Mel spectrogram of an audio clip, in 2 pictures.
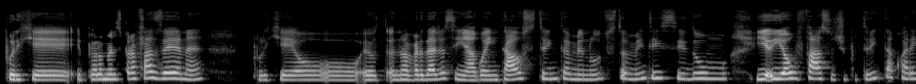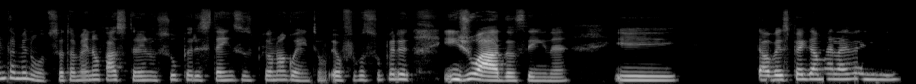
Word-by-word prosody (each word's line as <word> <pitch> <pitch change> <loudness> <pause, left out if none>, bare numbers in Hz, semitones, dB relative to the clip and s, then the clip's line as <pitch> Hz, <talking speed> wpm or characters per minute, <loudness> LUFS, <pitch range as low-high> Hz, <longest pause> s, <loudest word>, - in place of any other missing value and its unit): porque 215 -2 +3
pelo 230 0 +2
menos 235 0 +2
pra 265 +2 +1
fazer, 275 -1 +5
né. 235 +2 -2 0.5
Porque 210 0 -7
eu 210 -1 -2
eu 210 0 0
t 210 - -5
na 220 +1 +1
verdade, 225 +2 +3
assim, 265 -5 -1
aguentar 215 +3 +3
os 270 - -7
30 265 0 -2
minutos 230 +2 -4
também 255 +3 -2
tem 290 -1 0
sido 270 -2 -2
mu 255 -1 -4 0.3
e 235 -1 +5
e 260 - +7
eu 260 +2 +8
faço 265 -2 +2
tipo 225 0 -14
30 280 +9 -4
a 330 - -4
40 280 0 -3
minutos, 210 - -4
eu 185 - -5
também 190 +1 -5
não 220 +1 -4
faço 205 -1 -5
treinos 195 0 -6
super 215 -1 -7
extensos, 195 0 -6
porque 195 +2 -12
eu 200 - -2
não 210 - -4
aguento, 185 -5 -7
eu 195 -1 -2
fico 200 +1 -10
super 225 +3 -4 0.3
e 230 - -2
enjoada, 195 -6 +7
assim 180 -1 -6
né. 170 +2 -8 0.4
E 190 -1 0 0.8
talvez 215 0 +1
pegar 240 +1 0
mais 245 0 -4
leve 240 +2 -1
ainda. 230 -1 -5
220 Hz, 175 wpm, -23 LUFS, 200-250 Hz, 0.8 s, eu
